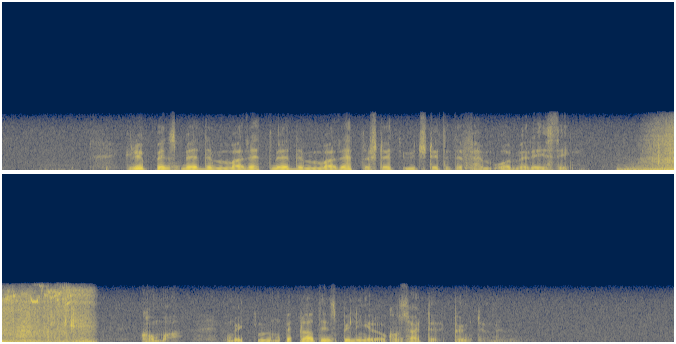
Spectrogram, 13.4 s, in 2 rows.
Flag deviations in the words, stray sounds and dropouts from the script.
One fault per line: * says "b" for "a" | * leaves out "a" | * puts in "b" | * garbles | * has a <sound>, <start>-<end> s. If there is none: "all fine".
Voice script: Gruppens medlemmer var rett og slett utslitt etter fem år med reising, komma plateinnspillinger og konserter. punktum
* puts in "medlemmer var rett"
* has a squeak, 6.1-7.7 s
* garbles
